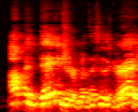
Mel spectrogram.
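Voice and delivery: high, loud mock-excited cry; gleeful alarm. Imitating kids flipping off stage, gleeful alarm. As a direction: call it out like a thrilled kid in peril.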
